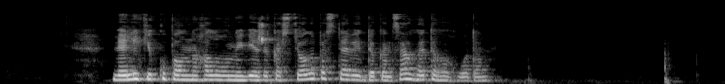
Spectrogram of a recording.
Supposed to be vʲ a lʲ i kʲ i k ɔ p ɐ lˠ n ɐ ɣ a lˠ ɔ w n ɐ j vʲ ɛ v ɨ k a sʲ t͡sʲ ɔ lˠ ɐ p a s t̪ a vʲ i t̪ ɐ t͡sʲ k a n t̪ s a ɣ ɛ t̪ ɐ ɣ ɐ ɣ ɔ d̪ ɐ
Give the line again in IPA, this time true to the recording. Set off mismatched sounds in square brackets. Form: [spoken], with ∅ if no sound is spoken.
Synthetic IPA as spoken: vʲ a lʲ i kʲ i k [u] p ɐ lˠ n ɐ ɣ a lˠ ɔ w n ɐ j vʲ ɛ [ʐ] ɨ k a sʲ t͡sʲ ɔ lˠ ɐ p a s t̪ a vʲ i [d̪] ɐ [∅] k a n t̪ s a ɣ ɛ t̪ ɐ ɣ ɐ ɣ ɔ d̪ ɐ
